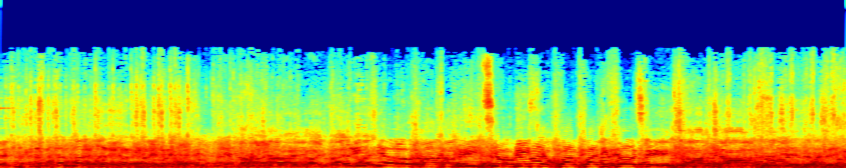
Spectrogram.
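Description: A crowd of men and women chatters and calls out nearby.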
